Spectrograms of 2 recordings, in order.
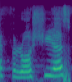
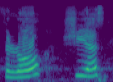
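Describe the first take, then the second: First: Said in the usual way. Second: फेरोशियस said slowly, broken into its syllables; split into syllables. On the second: Shown as a demonstration. Teacher showing students the syllables of फेरोशियस, slowly. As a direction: break फेरोशियस into syllables, slow. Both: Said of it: "ये टू syllables है।".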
